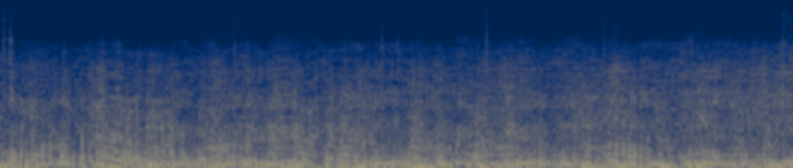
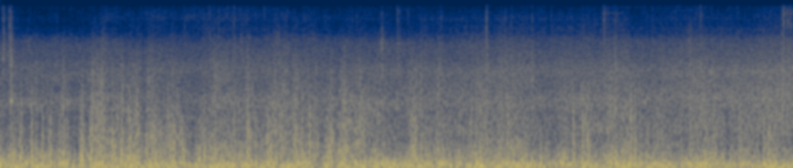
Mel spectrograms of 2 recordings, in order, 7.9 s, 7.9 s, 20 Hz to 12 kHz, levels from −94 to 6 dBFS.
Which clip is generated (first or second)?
first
